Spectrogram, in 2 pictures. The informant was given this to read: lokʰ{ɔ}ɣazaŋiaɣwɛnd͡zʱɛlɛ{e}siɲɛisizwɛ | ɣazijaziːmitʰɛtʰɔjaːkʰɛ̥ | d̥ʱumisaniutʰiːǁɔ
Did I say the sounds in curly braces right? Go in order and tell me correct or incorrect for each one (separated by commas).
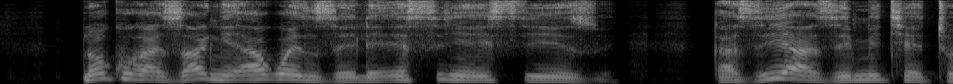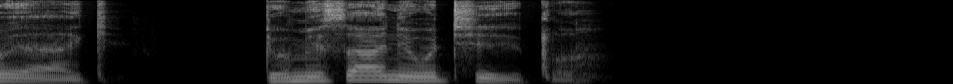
incorrect, correct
